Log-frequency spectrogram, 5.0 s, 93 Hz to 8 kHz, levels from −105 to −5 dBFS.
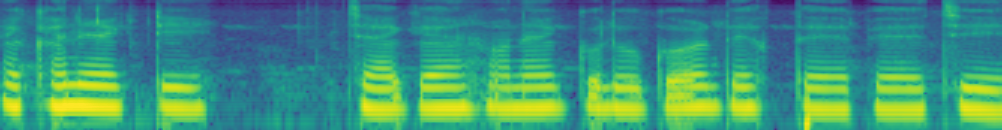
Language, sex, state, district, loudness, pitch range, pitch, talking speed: Bengali, female, Assam, Hailakandi, -15 LUFS, 190-205 Hz, 200 Hz, 85 wpm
